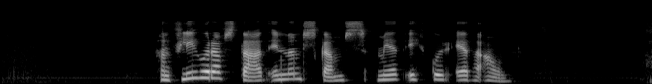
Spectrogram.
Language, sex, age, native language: Icelandic, female, 40-49, Icelandic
